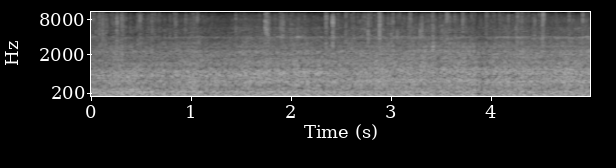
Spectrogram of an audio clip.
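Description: A fishing boat's engine running steadily, a continuous low-pitched mechanical sound, with faint light ticks over it.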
